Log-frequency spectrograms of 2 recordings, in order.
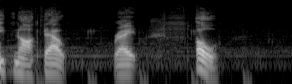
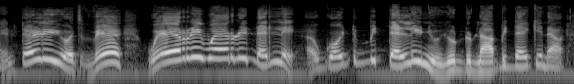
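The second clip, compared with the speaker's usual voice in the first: hammed-up Indian accent, higher and louder; mock Indian accent; 8 semitones higher, 3 dB louder than usual. Podcaster hamming up an Indian accent to mock covid rules. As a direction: overdo the Indian accent, pitch soaring on very. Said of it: "That's not Australian".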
